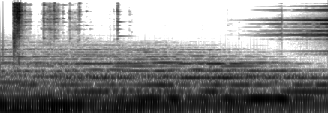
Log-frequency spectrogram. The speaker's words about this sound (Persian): حالا با یه صدای کلیک فلزی دستبند به دستش زده میشه.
